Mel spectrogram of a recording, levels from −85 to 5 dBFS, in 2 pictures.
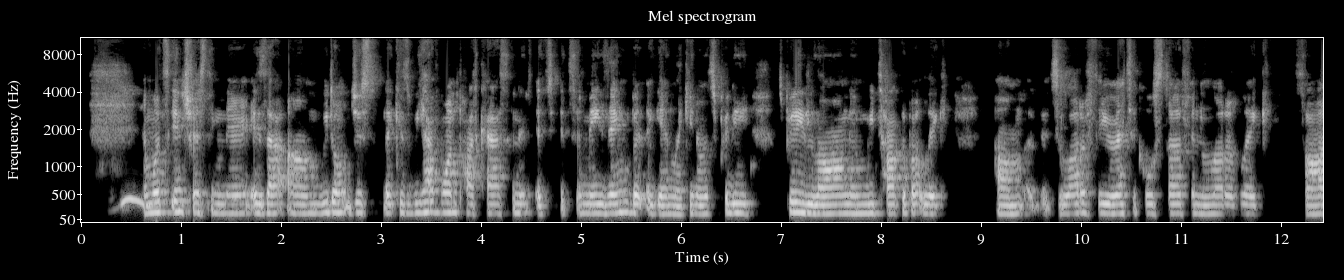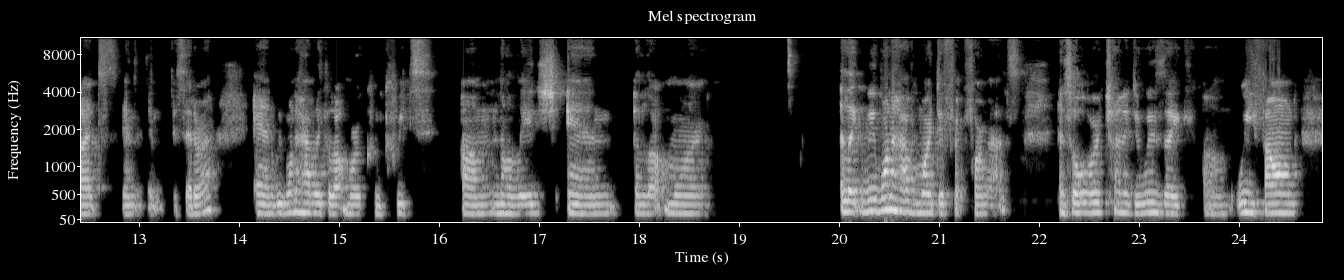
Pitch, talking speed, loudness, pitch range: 165 Hz, 215 wpm, -15 LUFS, 160-175 Hz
